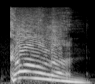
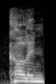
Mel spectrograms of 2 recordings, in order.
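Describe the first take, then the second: First: The name is said boldly, like a gladiator's name. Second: The name is said in a plain, everyday way. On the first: "make him sound, don't they, like a gladiator" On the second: "they don't pronounce it like that"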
